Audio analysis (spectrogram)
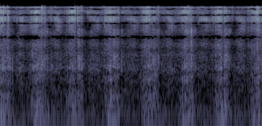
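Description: Fingers with short nails scratch the loops of a beige looped carpet in repeated strokes at a fairly steady pace. Each stroke gives a soft, low, rumbling scrape with brief fibrous rasps, swelling and fading as the nails drag across the loops.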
